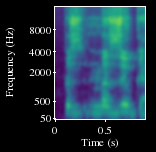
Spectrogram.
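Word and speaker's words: Mazzccua: It's pronounced Mazuka, actually.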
